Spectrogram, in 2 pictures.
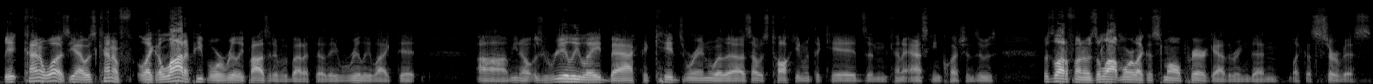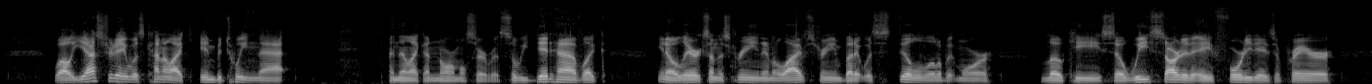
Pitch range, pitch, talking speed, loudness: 90-105 Hz, 95 Hz, 260 wpm, -28 LUFS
